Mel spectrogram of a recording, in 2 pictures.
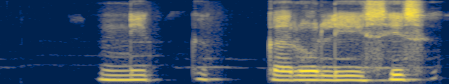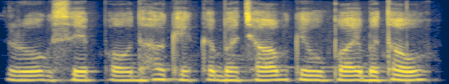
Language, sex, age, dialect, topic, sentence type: Magahi, male, 18-24, Western, agriculture, question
